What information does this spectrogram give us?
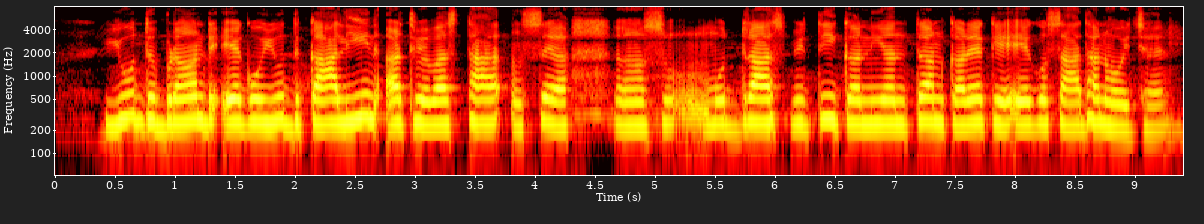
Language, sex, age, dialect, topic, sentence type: Maithili, female, 18-24, Angika, banking, statement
